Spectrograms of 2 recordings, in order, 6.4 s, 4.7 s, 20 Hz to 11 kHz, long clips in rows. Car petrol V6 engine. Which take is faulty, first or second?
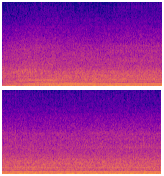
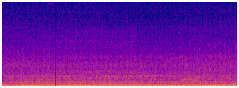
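second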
